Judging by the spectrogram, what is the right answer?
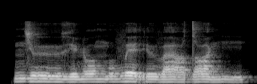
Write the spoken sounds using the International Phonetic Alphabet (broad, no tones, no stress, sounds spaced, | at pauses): n z øː ɣ e ɳ ɔ ŋ o β ɛ r ø β aː dˤ a ŋ i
